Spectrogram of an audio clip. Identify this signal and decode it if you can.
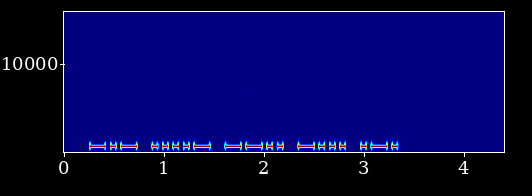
Morse code, heard as a keyed tone, about 22 wpm, 700 Hz. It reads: K4ZBR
